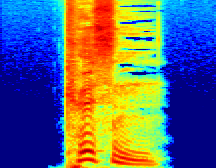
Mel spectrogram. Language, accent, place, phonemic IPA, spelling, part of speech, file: German, Germany, Berlin, /ˈkʏsən/, Küssen, noun, De-Küssen.ogg
- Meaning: 1. gerund of küssen 2. dative plural of Kuss 3. alternative form of Kissen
